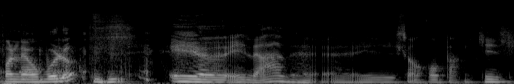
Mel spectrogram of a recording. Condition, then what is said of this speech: Dystonia. La dystonie, c'est une maladie neurologique qui impacte pour ma part des troubles de l'élocution et de la motricité.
